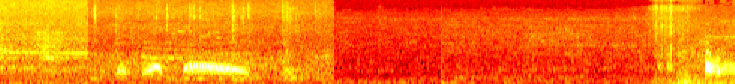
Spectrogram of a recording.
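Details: Spotted dove cooing, used to lure and stimulate other doves: two short soft coos followed by a longer low drawn-out coo, then silence and a brief clatter at the end.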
